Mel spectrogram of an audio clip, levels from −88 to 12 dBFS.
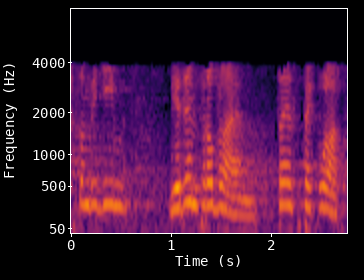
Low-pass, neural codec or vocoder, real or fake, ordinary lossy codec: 7.2 kHz; none; real; AAC, 16 kbps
